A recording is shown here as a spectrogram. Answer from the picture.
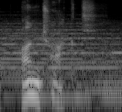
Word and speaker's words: entr'acte: Oh, I guess the E would be silent. That makes sense. I forgot the basic rule of French. Entr'acte. Just entr'acte.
